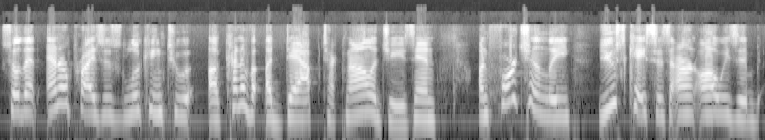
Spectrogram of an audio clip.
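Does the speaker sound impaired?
No.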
